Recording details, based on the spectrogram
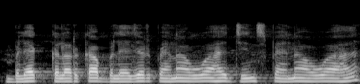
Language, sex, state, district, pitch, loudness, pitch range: Hindi, male, Jharkhand, Deoghar, 145 Hz, -15 LUFS, 140-150 Hz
